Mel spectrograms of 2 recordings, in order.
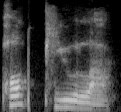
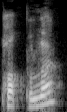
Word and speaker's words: popular: With that one, we say popular. Popular. Popular. Yes, exactly. Popular. And not popular, not popular, not popular, popular. Popular, population, right.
